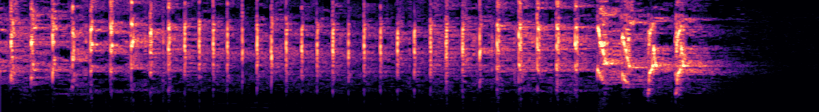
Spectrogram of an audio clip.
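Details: Six-month-old Balibu Pasjo lovebird in a continuous fast pulsing chatter, a rattling stream of high notes repeated many times a second for over three seconds, ending in a louder burst.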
